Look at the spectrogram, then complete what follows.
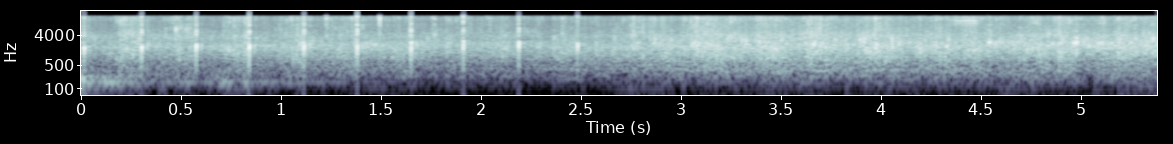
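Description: A church congregation applauding. A few sharp claps stand out at about four a second at first, then the clapping fills in to steady, dense applause.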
